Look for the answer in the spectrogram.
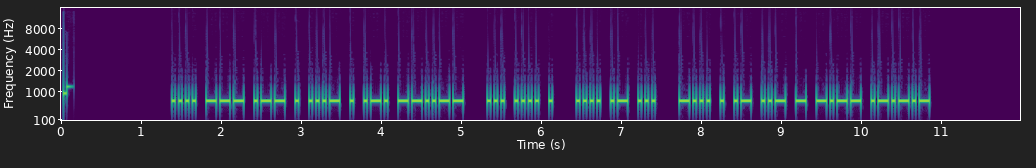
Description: Morse code, heard as a keyed tone, about 27 wpm, 700 Hz. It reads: HOWEVER, SHE HAS BEAUTY.
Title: Sentences from Top 1000 Words - Review Part 2 - 28wpm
